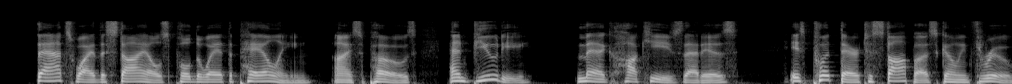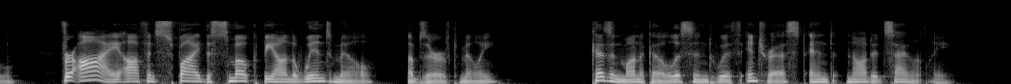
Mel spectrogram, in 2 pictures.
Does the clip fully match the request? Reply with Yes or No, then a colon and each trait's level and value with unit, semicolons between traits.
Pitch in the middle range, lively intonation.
No: low, 110 Hz; wide, 6.8 semitones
